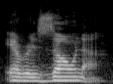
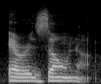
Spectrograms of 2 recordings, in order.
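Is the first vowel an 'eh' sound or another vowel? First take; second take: eh sound; eh sound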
